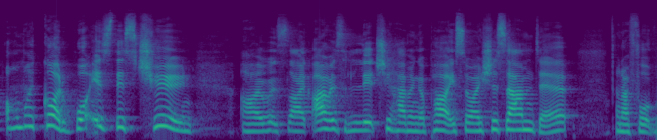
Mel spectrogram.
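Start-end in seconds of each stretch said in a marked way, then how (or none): 0.1-1.9 higher-pitched, gushing mock exclamation; retold excited amazement. Host recalls hearing a song in the car, excited amazement. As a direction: re-enact being thrilled by a new discovery.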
